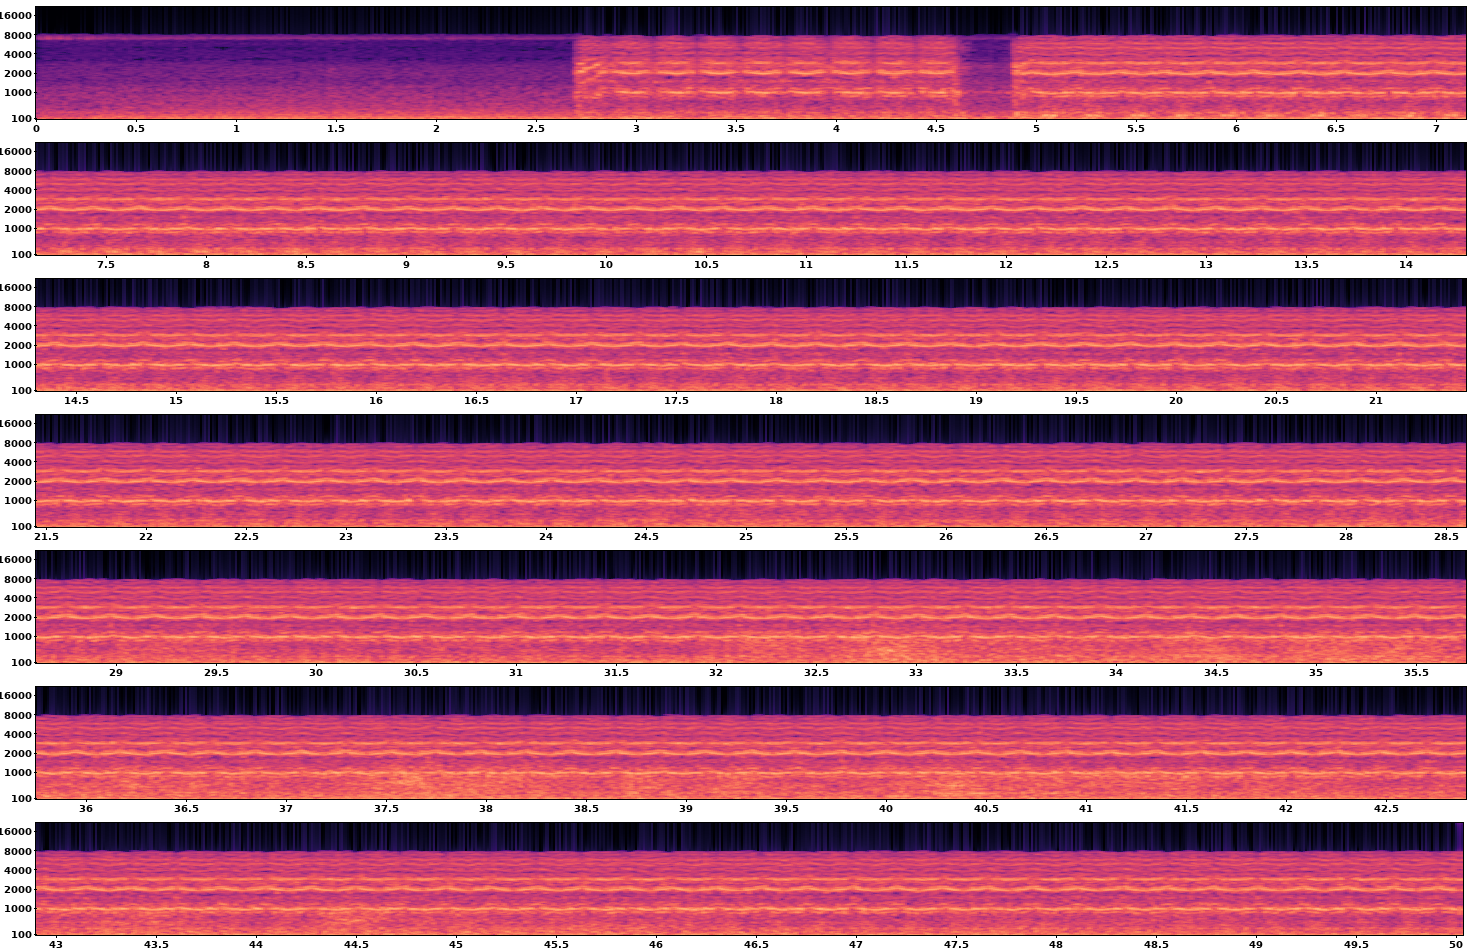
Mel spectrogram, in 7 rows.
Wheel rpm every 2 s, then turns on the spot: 0, 100, 120, 130, 130, 130, 130, 130, 130, 130, 130, 130, 130, 130, 130, 130, 130, 130, 130, 130, 130, 130, 130, 130, 130.
none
